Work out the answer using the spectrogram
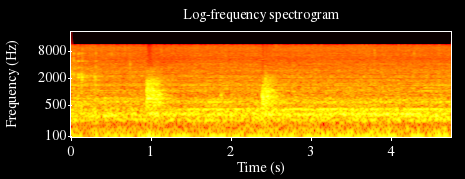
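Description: Onion and tomato frying in butter in a skillet, sizzling steadily, with two short knocks about a second and a half apart.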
